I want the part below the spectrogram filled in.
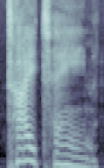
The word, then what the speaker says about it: Titane: All right, now, Titane. You got me to see Titane. – Or as it's pronounced in French, Titan.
